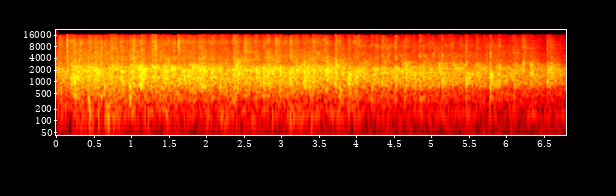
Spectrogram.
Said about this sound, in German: Und genau, erstmal einen großen Applaus, denke ich.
